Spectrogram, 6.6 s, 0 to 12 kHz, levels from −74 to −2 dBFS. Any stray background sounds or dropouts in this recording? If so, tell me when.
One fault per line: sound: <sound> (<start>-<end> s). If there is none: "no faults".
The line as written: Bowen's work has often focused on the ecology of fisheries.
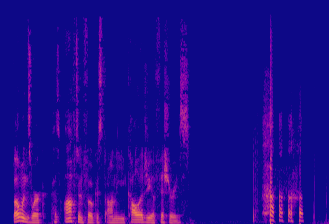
sound: laugh (5.0-6.1 s)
